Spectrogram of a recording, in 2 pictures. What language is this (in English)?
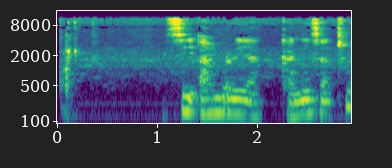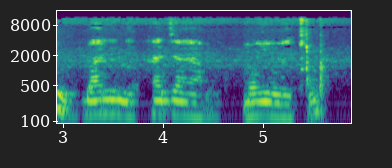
Swahili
